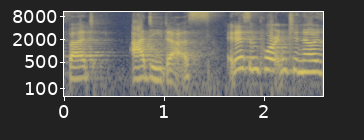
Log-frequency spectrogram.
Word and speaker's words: Adidas: So the correct pronunciation is Adidas, with the emphasis on the first syllable. So it's not Adidas or Adidas, but Adidas.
